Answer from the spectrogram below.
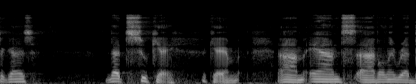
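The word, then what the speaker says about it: netsuke: It's a form of Japanese wood carving, which is, how do we pronounce it, guys? Natsuke.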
